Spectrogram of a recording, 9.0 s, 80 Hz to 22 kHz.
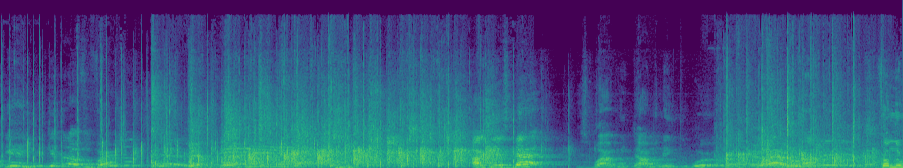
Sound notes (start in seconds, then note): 1.7 applause; 7.1 applause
